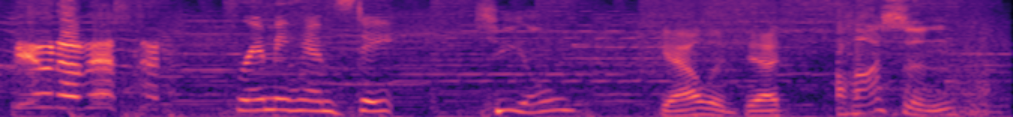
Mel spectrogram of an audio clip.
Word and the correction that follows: Husson: Husson versus Alfred State and Brockport versus Alfred, we mentioned.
